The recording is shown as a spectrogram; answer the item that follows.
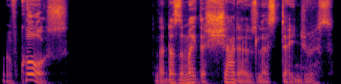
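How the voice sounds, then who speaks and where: An erudite video game wizard with a lowish, very animated voice. He is courteous and wry, phrasing everything with theatrical eloquence. The recording is close and dry. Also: moderate pace, gravelly, no room sound, full character voice. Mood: reflective. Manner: eloquent, articulate, theatrical, wordy. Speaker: video game character voice actor.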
